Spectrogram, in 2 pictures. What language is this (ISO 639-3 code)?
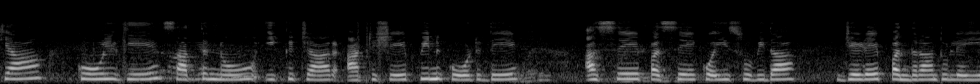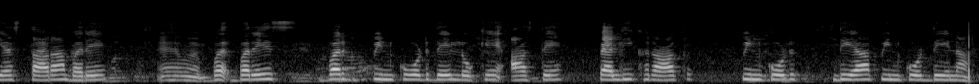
doi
